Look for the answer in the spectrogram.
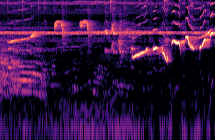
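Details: Young West Java Priangan magpie-robin practising its song: quiet murmuring notes, then a loud series of clear sliding whistles and quick upward flicks at the end.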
